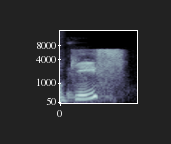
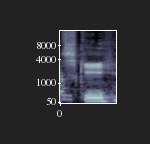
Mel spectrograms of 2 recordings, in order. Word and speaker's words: Geske: No geese. No, get ski, like a T in there somehow slips in there. Geske. It's like guess where I left my keys.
